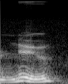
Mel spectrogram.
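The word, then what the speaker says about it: nu: to uh to that that is the letter new and it sounds just like the n in new so when you see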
